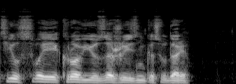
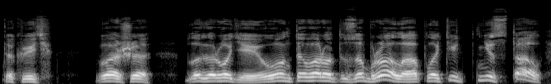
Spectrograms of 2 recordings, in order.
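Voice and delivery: slow, high plaintive wail; aggrieved peasant lament, drawn out; nearly sobbing; 5 semitones higher, 4 dB louder, slower than usual. A narrator's reading. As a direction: protest as if close to tears. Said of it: "чуть не рыдая".

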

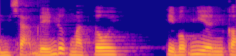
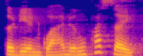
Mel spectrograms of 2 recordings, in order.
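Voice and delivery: usual speaking voice

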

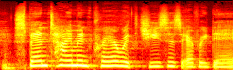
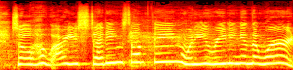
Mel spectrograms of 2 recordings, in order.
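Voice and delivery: high, fast, gushing voice; fast, high, over-the-top friendly; mock overeager; 10 semitones higher, 5 dB louder, faster than usual. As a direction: ham up a too-eager stranger. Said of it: "like a normal person".

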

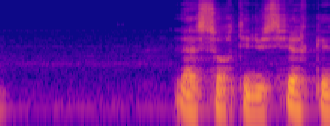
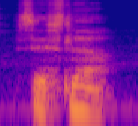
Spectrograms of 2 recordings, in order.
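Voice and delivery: softly said to oneself; quiet, grim satisfaction; funereal joy; 6 dB quieter, slower than usual. A narrator's reading. Antonine to herself as fever takes her, funereal joy. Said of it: "avec une joie funèbre".

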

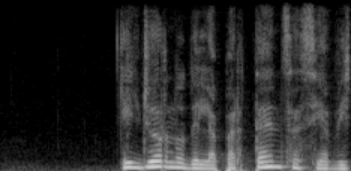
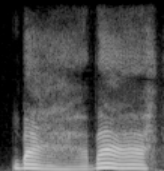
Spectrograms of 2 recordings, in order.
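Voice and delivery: hurt, mortified exclamation. Acted. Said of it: "esclamò zia Tatana, mortificata e addolorata".

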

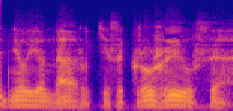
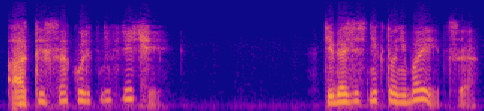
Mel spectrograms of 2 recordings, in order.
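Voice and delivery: high-pitched, challenging mother-in-law; defiant; 12 semitones higher than usual. A narrator's reading. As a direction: defy him in a high character voice. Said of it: "ответила она с вызовом".

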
